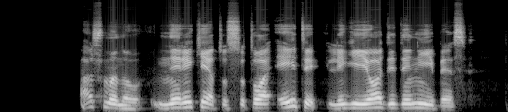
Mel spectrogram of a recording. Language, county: Lithuanian, Šiauliai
